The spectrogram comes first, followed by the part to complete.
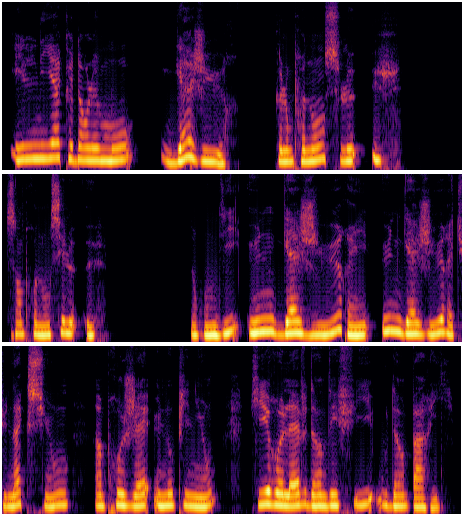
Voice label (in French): "gageure", consonnes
